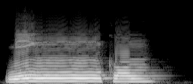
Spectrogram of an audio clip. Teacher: Ikhfa pada kaf itu menjadi eng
